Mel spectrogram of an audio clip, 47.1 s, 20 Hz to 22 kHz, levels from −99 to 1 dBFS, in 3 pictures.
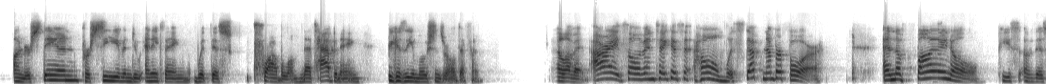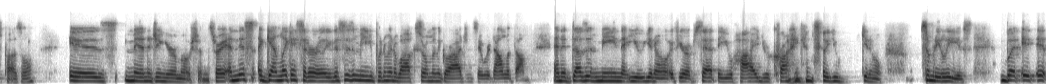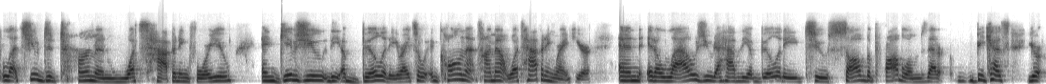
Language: English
